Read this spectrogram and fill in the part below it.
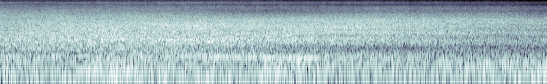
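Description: A bus engine rumbles as a bus drives by.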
